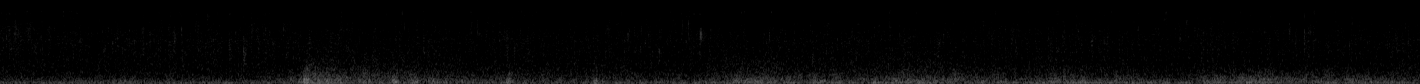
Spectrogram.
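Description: Faint rain sound effect, a steady patter, with a low rumble of thunder about three seconds in.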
